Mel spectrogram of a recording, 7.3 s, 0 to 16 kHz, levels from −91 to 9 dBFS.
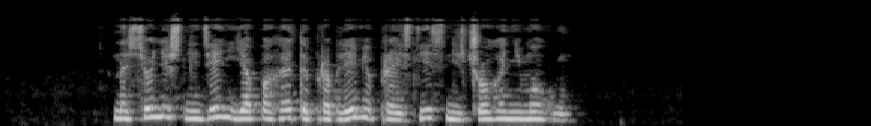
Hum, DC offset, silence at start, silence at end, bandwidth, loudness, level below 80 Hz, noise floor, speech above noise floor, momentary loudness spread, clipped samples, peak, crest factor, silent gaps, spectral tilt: none; under 0.1%; 0.95 s; 2.5 s; 9.4 kHz; -16 LUFS; -64 dBFS; -78 dBFS; 63 dB; 5 LU; under 0.1%; 0 dBFS; 18 dB; none; -5 dB/octave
